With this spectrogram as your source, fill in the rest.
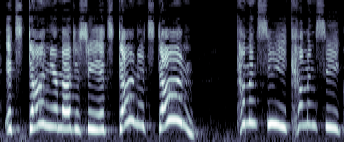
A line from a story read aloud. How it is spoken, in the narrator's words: cried the little flukes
